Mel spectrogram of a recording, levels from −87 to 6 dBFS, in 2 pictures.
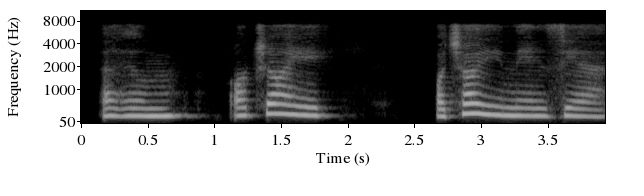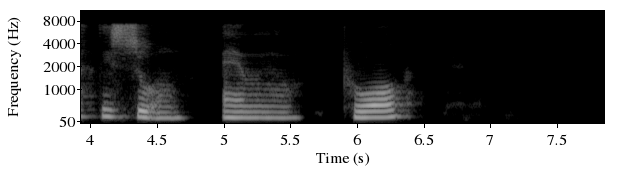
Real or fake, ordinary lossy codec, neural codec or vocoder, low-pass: fake; none; codec, 16 kHz, 0.5 kbps, FunCodec, trained on LibriTTS, 25 frames a second; 7.2 kHz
